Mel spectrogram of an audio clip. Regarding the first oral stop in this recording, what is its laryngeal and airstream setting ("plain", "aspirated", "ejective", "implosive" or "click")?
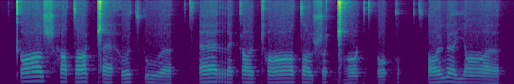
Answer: ejective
